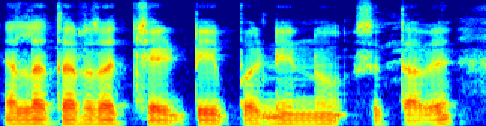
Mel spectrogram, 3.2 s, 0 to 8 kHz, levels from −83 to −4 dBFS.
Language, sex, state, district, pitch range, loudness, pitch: Kannada, male, Karnataka, Koppal, 75-85 Hz, -20 LUFS, 80 Hz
